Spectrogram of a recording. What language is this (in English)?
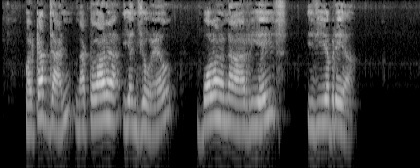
Catalan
